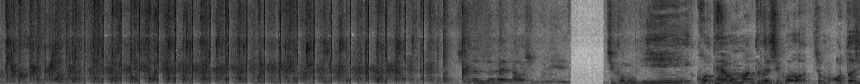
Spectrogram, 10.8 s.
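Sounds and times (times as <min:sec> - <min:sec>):
crowd applause: 0:00.0 - 0:05.6
speech: 0:05.9 - 0:10.7.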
